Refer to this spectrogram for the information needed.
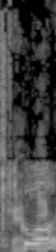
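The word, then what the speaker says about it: Skule: It's going to be Justin School. I'm mispronouncing his name. I apologize. But the rookie. – No, it's School. It's pronounced like School.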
